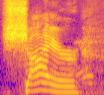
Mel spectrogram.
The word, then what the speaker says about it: Shire: And then there's Shire, whose name rhymes with choir because he's the choir guy of the group.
